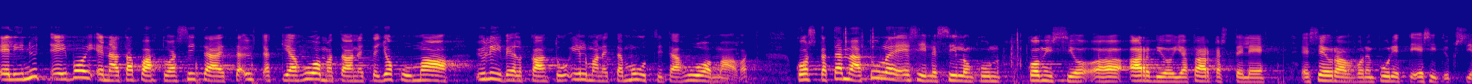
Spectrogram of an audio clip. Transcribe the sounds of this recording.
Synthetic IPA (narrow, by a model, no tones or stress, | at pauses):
elinyt̪eiʋoiʔenæːˑt̪ɑpɑht̪uɑssit̪æet̪ːæyht̪ækːiæhuomɑt̪ɑːnet̪ːæjokumɑːyliʋelkɑːnt̪uːilmɑnet̪ːæmuːt̪sit̪æhuomɑ̰ːʋɑt̪ | koskɑt̪æmæt̪uleːesilːessilːoŋkunkomisːioɑrʋioijɑt̪ɑrkɑst̪eleː | seurɑːʋɑʋʋuoɾempudjet̪ːiesit̪yksiæ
